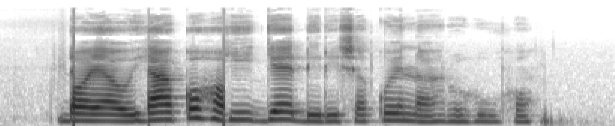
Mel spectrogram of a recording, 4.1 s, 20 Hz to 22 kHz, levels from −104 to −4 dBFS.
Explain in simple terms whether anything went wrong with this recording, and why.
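Between 0.5 and 1.5 s the speech briefly sounds jumbled, as if a short stretch were said in the wrong sequence. This is chunks out of order. The audio was handled in half-second pieces, and one piece arrived a step late, so it played after the piece that should have followed it. Nothing is missing, but those two pieces are swapped, leaving three abrupt joins.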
